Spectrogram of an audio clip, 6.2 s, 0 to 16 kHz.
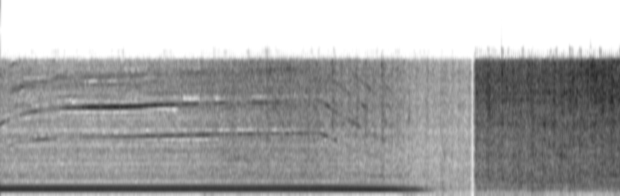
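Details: Prewar Lionel 48W whistling station tested with the roof on: steady two-note whistle holds clean and even for about four seconds, then fades; whistle sounds healthy and normal.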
